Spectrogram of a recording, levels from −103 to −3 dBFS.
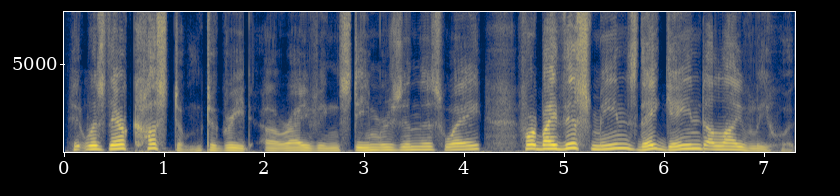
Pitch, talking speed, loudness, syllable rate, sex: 165 Hz, 155 wpm, -19 LUFS, 4.0 syllables/s, male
